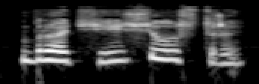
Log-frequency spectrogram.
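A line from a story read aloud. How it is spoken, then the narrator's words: Quiet, calmer. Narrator (Russian): тихо заговорила она, немного успокоившись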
